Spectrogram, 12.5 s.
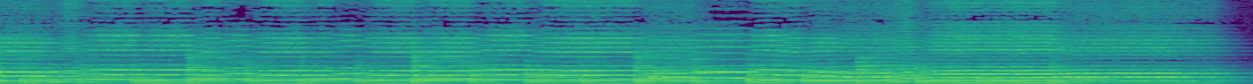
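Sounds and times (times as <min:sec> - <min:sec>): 
children's chorus singing: 0:00.0 - 0:12.5
piano: 0:00.0 - 0:12.5.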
